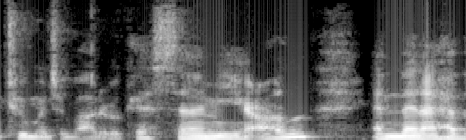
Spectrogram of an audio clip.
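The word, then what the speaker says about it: sami'a: Now let's understand the details of the pronunciation. So the first thing is Sami, okay, Sami, and then I have here is al.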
